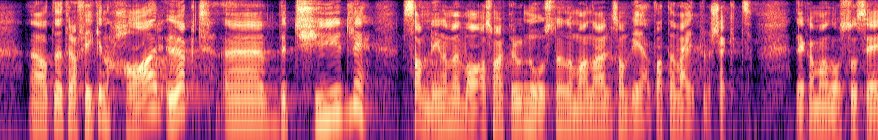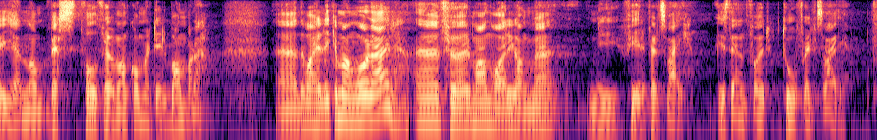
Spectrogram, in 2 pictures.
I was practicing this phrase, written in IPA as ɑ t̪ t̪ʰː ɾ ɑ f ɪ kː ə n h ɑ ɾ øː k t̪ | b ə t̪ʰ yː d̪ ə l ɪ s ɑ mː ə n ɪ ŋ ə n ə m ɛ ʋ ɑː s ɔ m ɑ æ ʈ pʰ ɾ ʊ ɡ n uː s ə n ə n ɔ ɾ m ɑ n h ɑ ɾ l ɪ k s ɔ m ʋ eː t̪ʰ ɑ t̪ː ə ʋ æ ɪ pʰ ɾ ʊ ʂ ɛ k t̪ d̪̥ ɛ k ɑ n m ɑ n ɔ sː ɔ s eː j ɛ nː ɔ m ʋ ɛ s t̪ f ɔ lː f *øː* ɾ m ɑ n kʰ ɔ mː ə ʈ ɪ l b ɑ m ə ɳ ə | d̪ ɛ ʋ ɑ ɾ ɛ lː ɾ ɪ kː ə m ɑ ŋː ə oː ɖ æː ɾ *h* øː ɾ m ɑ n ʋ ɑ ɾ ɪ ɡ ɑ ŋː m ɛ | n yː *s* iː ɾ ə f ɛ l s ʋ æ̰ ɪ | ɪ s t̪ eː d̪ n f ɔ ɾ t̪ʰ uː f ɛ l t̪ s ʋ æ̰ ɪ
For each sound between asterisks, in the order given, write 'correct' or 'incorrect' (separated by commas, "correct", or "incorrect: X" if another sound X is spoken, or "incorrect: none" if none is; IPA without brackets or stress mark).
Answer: correct, incorrect: f, incorrect: f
